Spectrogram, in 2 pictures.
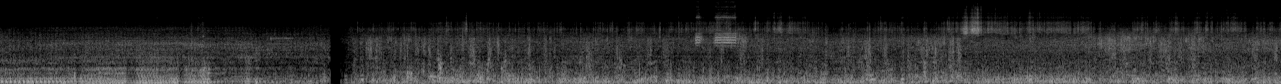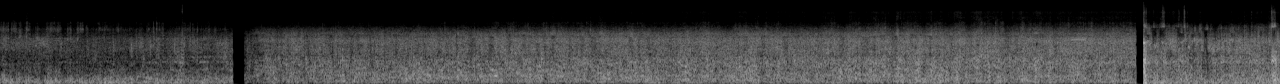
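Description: Steady riding noise from a Yamaha R15 V4 motorcycle on the road, a continuous engine drone blended with heavy wind rush past the microphone, unbroken for the whole stretch apart from a couple of brief dropouts.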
